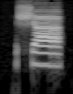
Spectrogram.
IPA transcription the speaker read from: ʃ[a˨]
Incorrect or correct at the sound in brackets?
correct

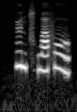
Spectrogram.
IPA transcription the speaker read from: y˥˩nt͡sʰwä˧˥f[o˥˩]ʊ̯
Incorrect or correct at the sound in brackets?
correct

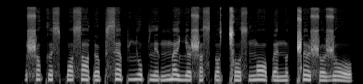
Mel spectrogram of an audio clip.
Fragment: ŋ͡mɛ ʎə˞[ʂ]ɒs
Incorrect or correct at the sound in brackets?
correct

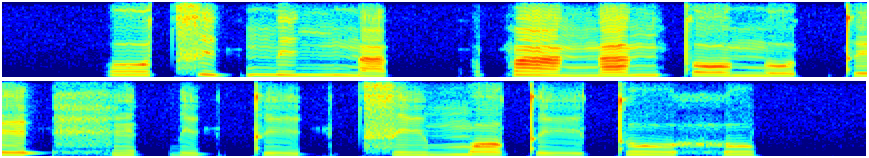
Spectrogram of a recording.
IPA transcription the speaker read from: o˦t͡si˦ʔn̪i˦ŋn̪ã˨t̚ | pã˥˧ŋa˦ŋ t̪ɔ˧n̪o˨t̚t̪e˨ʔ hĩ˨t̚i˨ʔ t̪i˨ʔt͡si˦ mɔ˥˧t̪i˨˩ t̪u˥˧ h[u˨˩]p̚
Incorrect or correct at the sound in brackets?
incorrect: u˦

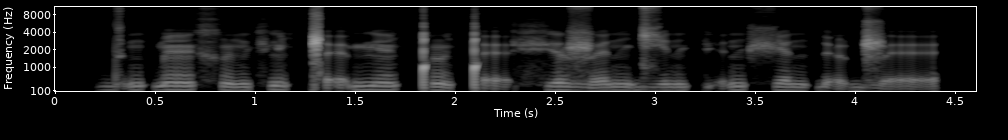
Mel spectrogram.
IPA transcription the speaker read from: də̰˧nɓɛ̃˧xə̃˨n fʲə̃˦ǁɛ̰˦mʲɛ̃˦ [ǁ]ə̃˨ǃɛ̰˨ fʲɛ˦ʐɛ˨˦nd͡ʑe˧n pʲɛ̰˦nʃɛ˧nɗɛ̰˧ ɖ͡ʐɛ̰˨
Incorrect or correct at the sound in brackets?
incorrect: ǃ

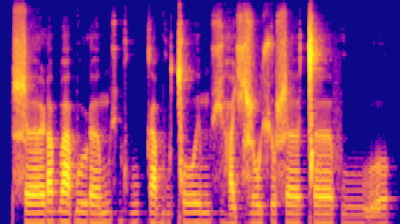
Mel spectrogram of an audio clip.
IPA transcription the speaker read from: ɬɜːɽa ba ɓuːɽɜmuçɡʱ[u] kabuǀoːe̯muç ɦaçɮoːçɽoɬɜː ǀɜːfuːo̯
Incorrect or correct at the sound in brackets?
incorrect: uː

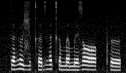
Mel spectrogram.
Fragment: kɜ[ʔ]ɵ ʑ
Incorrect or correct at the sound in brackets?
incorrect: ɦ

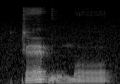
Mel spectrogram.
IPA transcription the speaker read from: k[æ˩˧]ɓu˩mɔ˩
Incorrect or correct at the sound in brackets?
correct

